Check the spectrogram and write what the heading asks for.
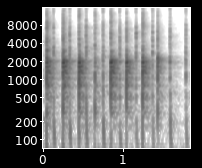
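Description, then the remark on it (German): A quick burst of hand clapping, around a dozen sharp claps in an uneven, brisk rhythm from a couple of people, fading slightly toward the end with no talking. “Ähm, oder wollen wir selber klatschen?”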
